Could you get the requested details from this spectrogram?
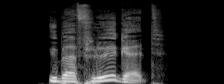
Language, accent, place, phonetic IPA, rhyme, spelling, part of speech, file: German, Germany, Berlin, [ˌyːbɐˈfløːɡət], -øːɡət, überflöget, verb, De-überflöget.ogg
- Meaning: second-person plural subjunctive II of überfliegen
